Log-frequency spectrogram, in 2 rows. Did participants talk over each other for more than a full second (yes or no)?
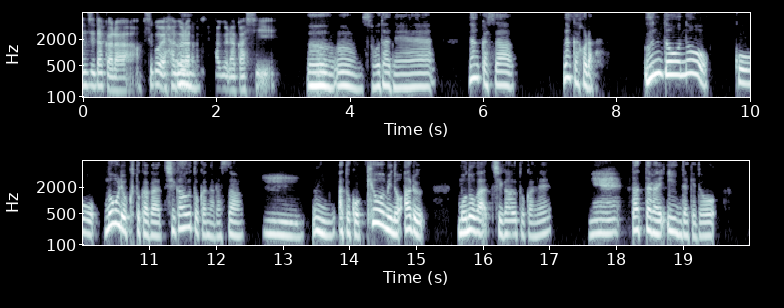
no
